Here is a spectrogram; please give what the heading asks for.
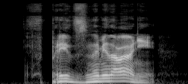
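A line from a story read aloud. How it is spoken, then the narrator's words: Sharp reply. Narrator (Russian): резко ответил Шелли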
